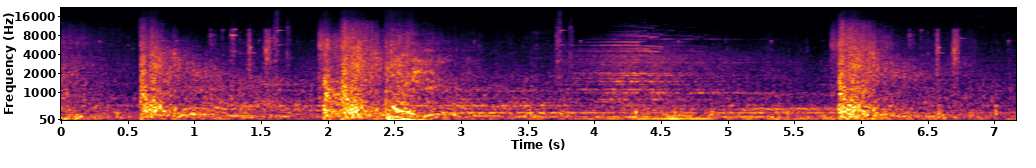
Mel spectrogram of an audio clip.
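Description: Gunfire in Resident Evil: Revelations, heard as several separate loud bursts of shots spaced a few seconds apart, with quieter game ambience and shuffling between them.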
